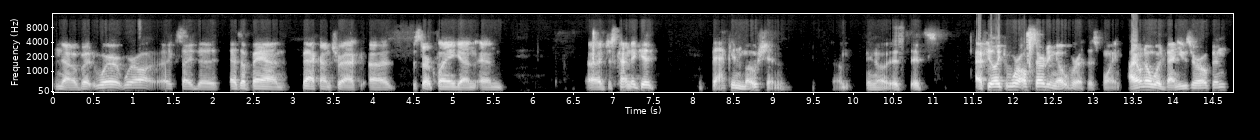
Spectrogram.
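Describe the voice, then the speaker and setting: A man's voice: low voice, animated, moderate pace, lo-fi sound. A man in his thirties, a podcast guest chatting casually, rambling with many restarts and laughing often. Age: 30s. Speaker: podcast guest, band member. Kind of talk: casual chat.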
